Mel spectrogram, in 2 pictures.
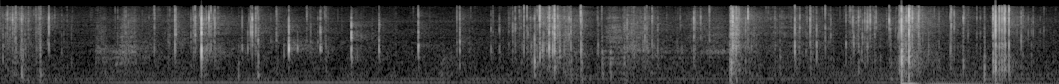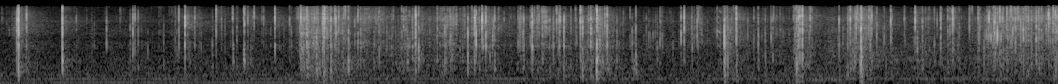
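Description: Plastic wrap crinkles and crackles as hands peel it off a cardboard box.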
